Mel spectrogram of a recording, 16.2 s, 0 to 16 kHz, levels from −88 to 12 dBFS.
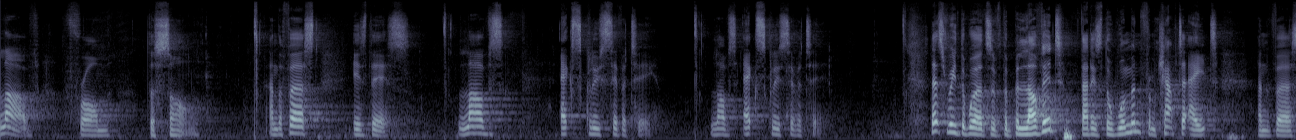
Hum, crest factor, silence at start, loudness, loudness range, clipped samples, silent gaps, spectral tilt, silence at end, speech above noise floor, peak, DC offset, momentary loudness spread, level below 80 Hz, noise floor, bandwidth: none; 26 dB; 0 s; -27 LUFS; 11 LU; under 0.1%; none; -4.5 dB/octave; 0 s; 40 dB; -4 dBFS; under 0.1%; 21 LU; -48 dBFS; -66 dBFS; 16 kHz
